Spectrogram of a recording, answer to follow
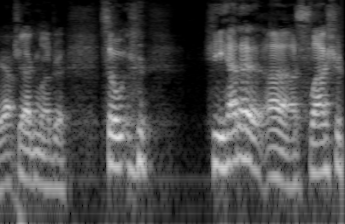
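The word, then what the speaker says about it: Jag Mundhra: So director Jag Mundra, is that how you pronounce it? Jag Mundra, yeah. Jag Mundra.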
